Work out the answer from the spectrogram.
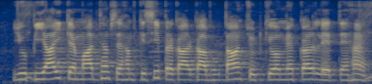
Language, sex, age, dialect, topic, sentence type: Hindi, male, 18-24, Marwari Dhudhari, banking, statement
